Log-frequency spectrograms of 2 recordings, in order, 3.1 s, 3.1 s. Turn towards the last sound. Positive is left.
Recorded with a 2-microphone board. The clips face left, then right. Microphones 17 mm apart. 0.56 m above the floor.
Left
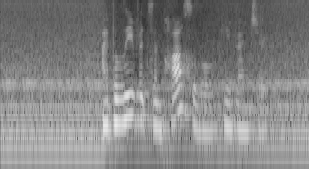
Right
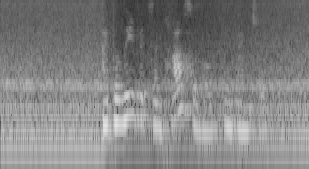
turn(degrees=45)  # may be behind; listen again after turning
